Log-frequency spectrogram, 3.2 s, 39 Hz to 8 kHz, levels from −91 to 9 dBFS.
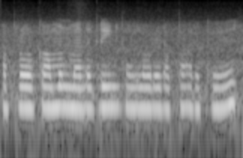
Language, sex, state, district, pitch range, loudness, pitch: Tamil, female, Tamil Nadu, Kanyakumari, 210-215 Hz, -15 LUFS, 210 Hz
